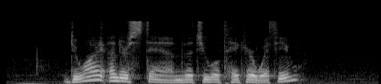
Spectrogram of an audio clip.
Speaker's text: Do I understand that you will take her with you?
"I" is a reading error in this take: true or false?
false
